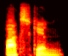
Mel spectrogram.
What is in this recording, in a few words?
"buckskin", American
